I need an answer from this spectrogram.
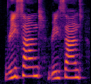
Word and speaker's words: Rysand: But I did reach the end of it and see how you were supposed to pronounce their names, and I pronounced his name wrong the whole way through. Of course you did, because you cannot read. Apparently it's Rysand, but I didn't like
